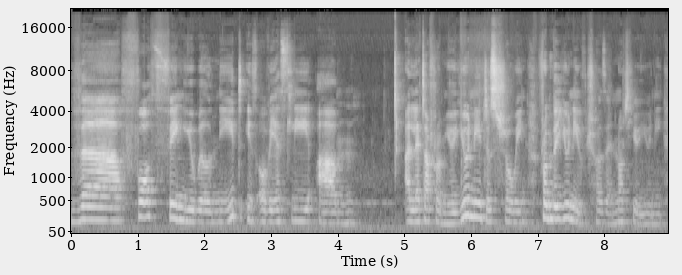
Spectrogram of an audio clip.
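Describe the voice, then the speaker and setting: Against noticeable background noise and audible room echo, a woman talks at a fairly slow pace with a fairly low pitch and ordinary pitch variation. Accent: Kenyan. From Kenya. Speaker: student vlogger. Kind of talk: casual tutorial vlog.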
